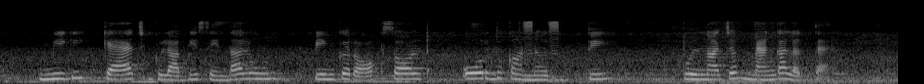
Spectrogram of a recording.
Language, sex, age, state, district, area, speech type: Dogri, female, 18-30, Jammu and Kashmir, Reasi, urban, read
